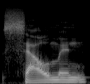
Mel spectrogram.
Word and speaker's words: salmon: So the L here is silent. Don't ask me why. English doesn't always make sense, but this word is definitely not salmon, but it's pronounced salmon, guys.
